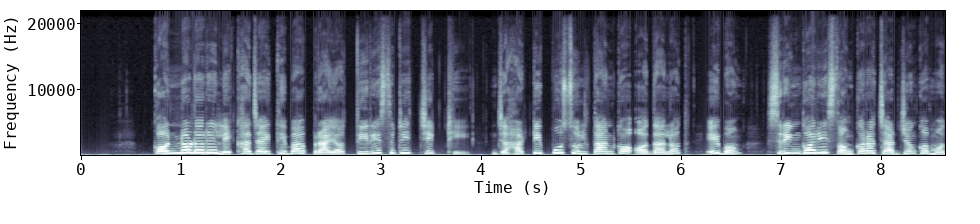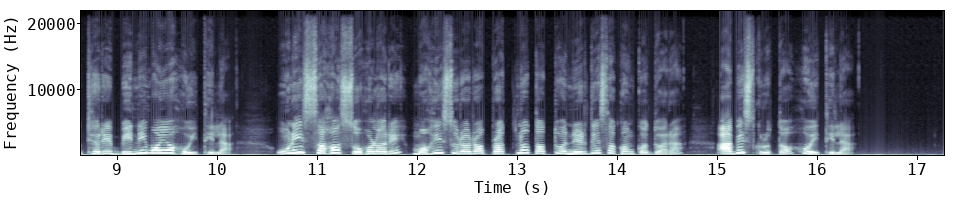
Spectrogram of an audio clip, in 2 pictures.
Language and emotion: Odia, neutral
